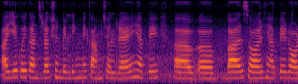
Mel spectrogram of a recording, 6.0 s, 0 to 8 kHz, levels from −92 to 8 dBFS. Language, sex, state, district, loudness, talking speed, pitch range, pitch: Hindi, female, Chhattisgarh, Korba, -29 LUFS, 190 wpm, 210-235 Hz, 225 Hz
